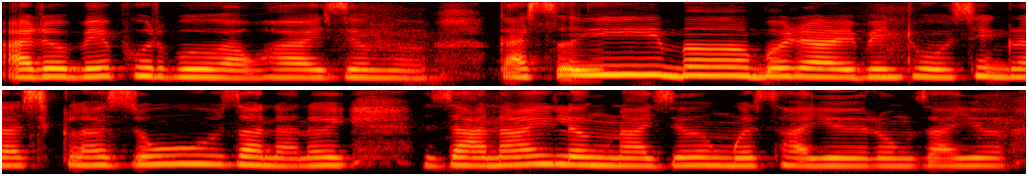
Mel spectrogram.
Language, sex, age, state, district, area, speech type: Bodo, female, 18-30, Assam, Chirang, rural, spontaneous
